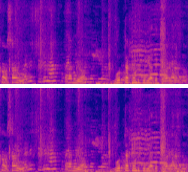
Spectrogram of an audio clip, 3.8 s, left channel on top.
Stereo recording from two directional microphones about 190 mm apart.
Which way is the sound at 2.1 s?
20° left (ahead or behind).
